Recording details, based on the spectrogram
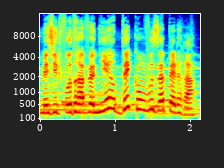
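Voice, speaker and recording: A woman's voice: sits high, lively intonation, fairly quick, fairly bright tone, faint music behind. A woman voicing a prim, grown-up fairy carer in a children's cartoon. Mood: prim, composed. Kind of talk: animated children's series dubbing.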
